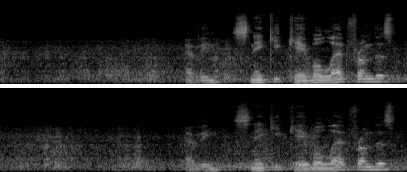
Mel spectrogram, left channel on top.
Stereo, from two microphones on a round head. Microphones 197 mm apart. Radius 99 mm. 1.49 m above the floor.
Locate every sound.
1.9 s a man speaking: 30° left (ahead or behind), 0.7 m; by 4.0 s 50° left (ahead or behind), 0.9 m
